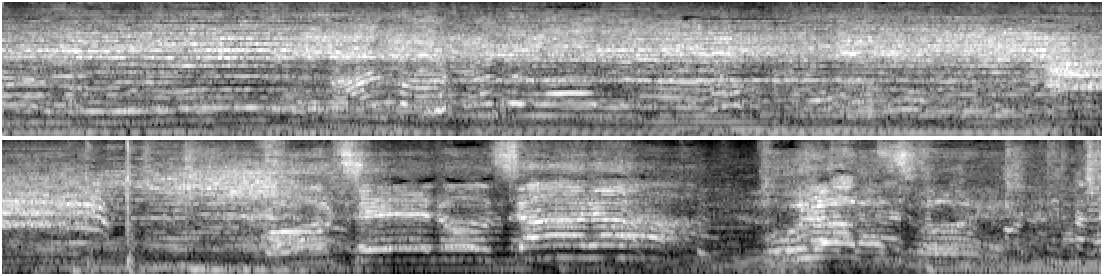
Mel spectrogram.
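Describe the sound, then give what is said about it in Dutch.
The Italian national football team sings together in a loud, rowdy, continuous chant on their bus to the plane after winning the European Championship final. The melody rises and falls over a dense, noisy background. “Oh, ja, we horen de Azzurri, dus we horen de, de, het Italiaanse elftal in de bus op weg naar het vliegtuig na de gewonnen finale.”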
